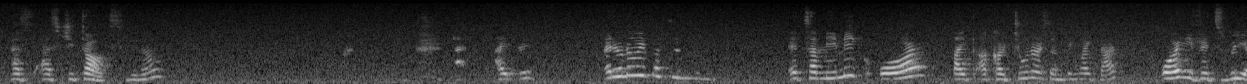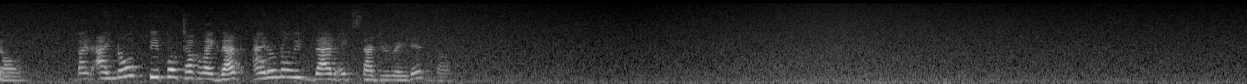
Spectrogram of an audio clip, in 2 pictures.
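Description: The clip is speech, and nothing is technically wrong with it.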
